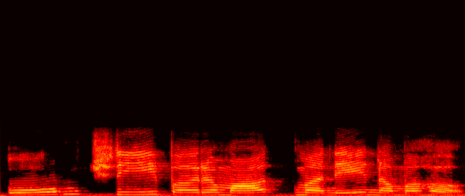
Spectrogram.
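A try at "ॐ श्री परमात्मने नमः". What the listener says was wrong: वाह क्या सुंदर है, बहुत ही सुंदर।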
